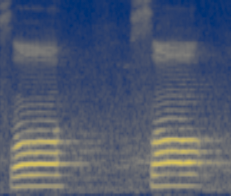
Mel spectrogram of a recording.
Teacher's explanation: Ketika mengucapkan huruf shad dari ujung lidah, pangkal lidah terangkat. So, ya, terkumpul dan naik karena shad ada sifat itbaqnya, nanti akan kita bahas ya. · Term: isti'la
